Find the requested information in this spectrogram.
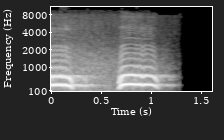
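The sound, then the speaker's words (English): Two hollow, tonal hoots from an owl, the first short and the second slightly longer, each tailing off at the end, then silence. “He opened the door and threw the owl out into the storm.”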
